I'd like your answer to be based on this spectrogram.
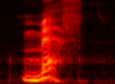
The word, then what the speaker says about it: math: teaches Math, math。はい、 M と A の発音、まじゃなくて meh、 meh。 th はこの場合は濁らない、ずっと濁らない、舌を挟んで抜きます。ちょっとね、軽くですよ。 meth, meth, meth。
